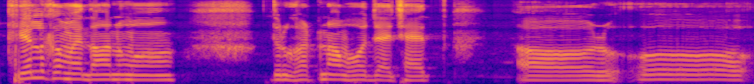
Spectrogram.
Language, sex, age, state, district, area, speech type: Maithili, male, 30-45, Bihar, Darbhanga, rural, spontaneous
